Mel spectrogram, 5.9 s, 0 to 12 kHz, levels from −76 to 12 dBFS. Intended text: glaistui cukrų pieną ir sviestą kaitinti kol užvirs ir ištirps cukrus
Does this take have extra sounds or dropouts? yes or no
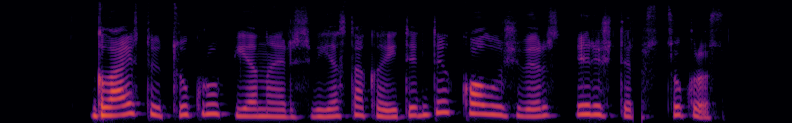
yes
